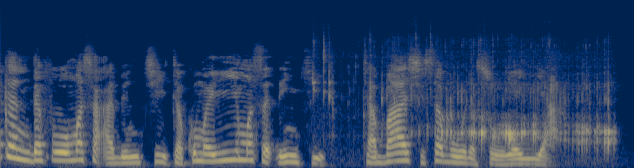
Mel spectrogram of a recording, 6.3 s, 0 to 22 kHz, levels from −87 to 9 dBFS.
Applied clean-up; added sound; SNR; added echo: neural mask model RNNoise.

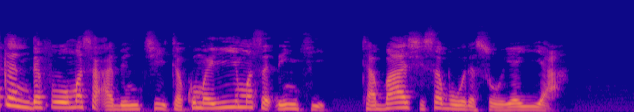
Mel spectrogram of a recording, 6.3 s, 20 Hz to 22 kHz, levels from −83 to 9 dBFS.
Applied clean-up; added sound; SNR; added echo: none; none; none; none.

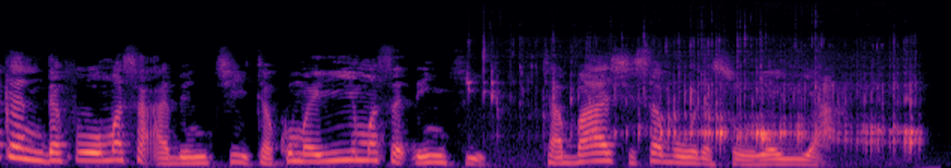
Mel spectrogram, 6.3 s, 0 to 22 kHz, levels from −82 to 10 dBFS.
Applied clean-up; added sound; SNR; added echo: none; Liquid; 7 dB; none.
